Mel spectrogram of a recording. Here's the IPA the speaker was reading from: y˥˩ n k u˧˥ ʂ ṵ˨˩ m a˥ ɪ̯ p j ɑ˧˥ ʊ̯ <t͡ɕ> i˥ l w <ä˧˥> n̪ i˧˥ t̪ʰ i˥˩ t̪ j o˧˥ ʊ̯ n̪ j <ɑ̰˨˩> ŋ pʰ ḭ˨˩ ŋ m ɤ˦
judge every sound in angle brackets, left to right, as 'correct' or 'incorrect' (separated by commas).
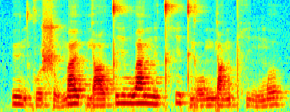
incorrect, incorrect, incorrect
